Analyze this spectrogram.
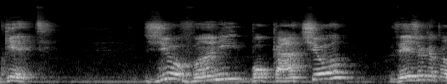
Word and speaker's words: Boccaccio: alemão pronuncie gente Giovani vocation se liga para o moço aqui escreve-se boccaccio mas a pronúncia é vocatio também conhecido no Brasil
